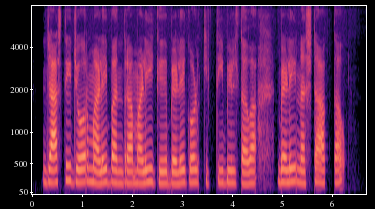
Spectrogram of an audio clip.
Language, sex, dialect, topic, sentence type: Kannada, female, Northeastern, agriculture, statement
